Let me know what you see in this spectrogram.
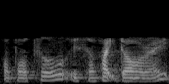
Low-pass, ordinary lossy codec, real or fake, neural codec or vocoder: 3.6 kHz; MP3, 16 kbps; fake; vocoder, 44.1 kHz, 128 mel bands every 512 samples, BigVGAN v2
